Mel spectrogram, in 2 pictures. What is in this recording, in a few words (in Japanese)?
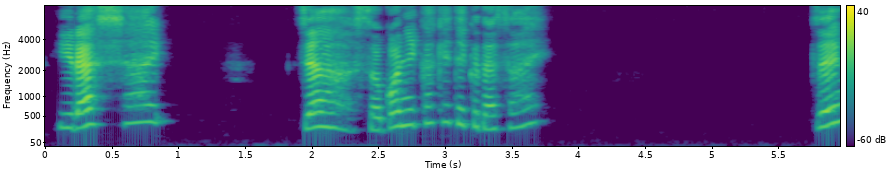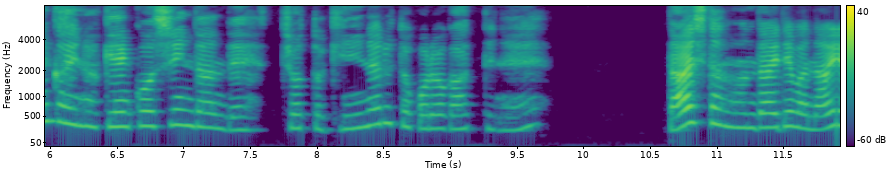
バイノーラル お姉さん 声高め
